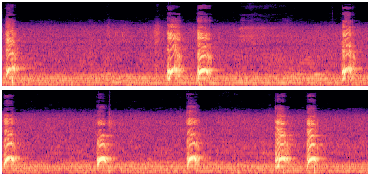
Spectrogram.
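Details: Indoor barking from an Affenpinscher toy dog: clipped, high yaps mostly in quick doubles, about ten across seven seconds, with steady low background hum between them.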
